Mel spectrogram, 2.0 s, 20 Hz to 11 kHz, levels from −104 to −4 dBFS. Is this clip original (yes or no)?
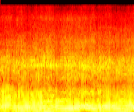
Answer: no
